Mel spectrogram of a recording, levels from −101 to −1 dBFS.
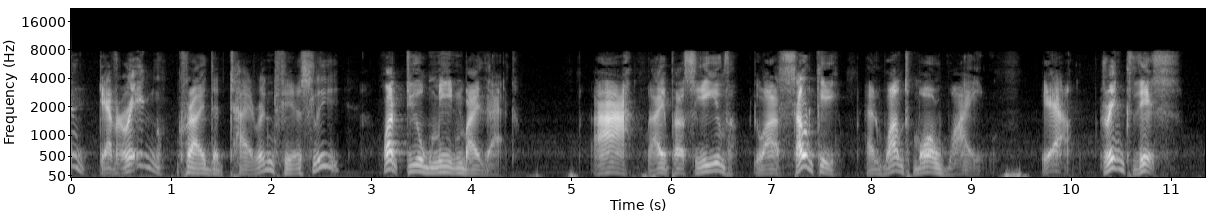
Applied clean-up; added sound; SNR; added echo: none; none; none; none.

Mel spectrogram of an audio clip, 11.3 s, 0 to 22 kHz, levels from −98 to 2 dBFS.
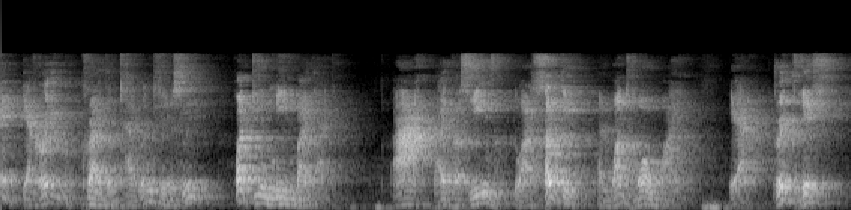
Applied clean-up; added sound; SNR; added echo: none; none; none; reverberation time 1.0 s.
